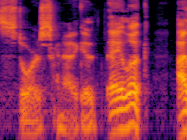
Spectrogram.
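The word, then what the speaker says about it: Storrs: And then beat number 3 UConn in what I believe they pronounce it as Stores, Connecticut. Yeah, that is where UConn is. It's Stores, Connecticut.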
